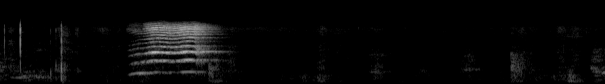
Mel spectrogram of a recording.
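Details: Galla goat kids give a single loud, quavering, nasal bleat of about one second, rich in overtones. It is preceded by a few sharp clicks, with faint scattered rustles and soft sounds afterwards.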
